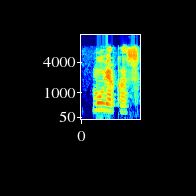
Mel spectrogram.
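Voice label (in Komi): "му веркӧс", Komi, female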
